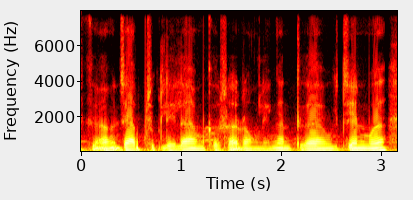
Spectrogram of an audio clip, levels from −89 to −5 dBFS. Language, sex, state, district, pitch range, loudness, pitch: Wancho, male, Arunachal Pradesh, Longding, 120-125 Hz, -15 LUFS, 120 Hz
